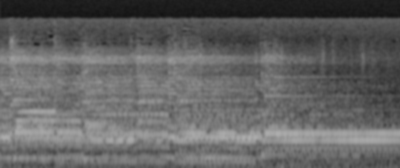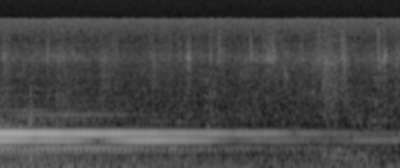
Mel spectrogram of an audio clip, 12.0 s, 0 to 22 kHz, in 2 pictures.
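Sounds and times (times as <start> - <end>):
lap slide guitar chord ringing: 0.0 - 11.1.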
